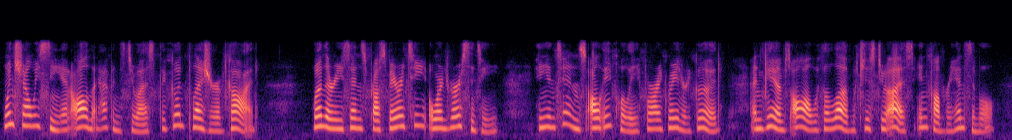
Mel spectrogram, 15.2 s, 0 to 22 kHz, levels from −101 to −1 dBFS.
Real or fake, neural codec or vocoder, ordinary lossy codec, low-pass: real; none; Opus, 24 kbps; 7.2 kHz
